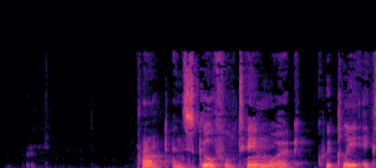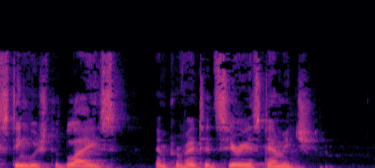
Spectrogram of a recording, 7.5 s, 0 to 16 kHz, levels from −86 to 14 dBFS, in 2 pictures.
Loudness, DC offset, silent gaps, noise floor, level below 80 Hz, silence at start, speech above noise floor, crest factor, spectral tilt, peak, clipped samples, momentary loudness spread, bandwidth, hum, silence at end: -21 LUFS; under 0.1%; none; -70 dBFS; -52 dBFS; 1.4 s; 50 dB; 18 dB; -4.5 dB/octave; -2 dBFS; under 0.1%; 10 LU; 11.5 kHz; none; 0.65 s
